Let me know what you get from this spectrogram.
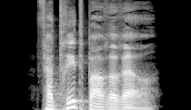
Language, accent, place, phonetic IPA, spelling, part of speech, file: German, Germany, Berlin, [fɛɐ̯ˈtʁeːtˌbaːʁəʁɐ], vertretbarerer, adjective, De-vertretbarerer.ogg
- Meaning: inflection of vertretbar: 1. strong/mixed nominative masculine singular comparative degree 2. strong genitive/dative feminine singular comparative degree 3. strong genitive plural comparative degree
